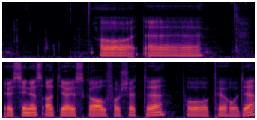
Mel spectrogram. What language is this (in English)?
Norwegian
